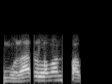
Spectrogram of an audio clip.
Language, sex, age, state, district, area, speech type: Assamese, male, 45-60, Assam, Dhemaji, urban, conversation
